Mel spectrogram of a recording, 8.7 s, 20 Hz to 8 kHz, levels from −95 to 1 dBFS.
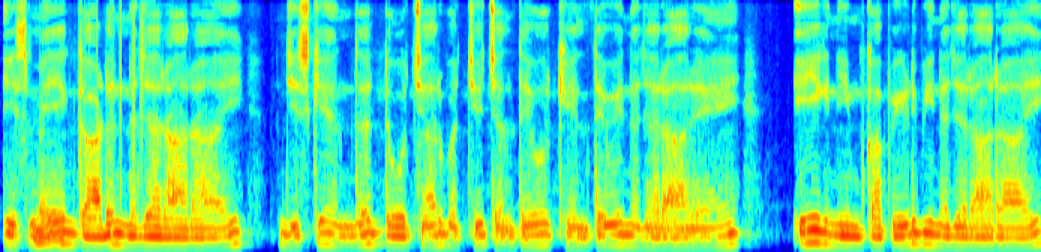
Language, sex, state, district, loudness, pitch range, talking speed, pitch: Hindi, male, Rajasthan, Jaipur, -20 LUFS, 105-125 Hz, 205 wpm, 115 Hz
